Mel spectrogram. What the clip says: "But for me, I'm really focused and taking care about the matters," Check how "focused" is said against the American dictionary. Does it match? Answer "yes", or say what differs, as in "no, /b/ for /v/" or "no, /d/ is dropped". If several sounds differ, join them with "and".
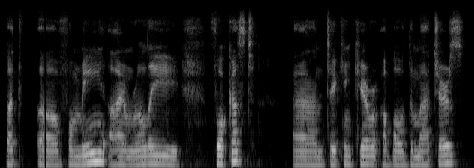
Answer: yes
